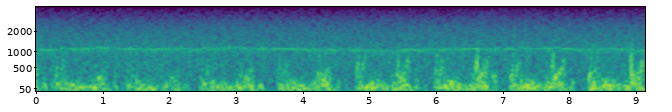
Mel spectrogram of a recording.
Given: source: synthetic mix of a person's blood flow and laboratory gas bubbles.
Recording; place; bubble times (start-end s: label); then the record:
Doppler ultrasound of blood flow; precordium
6.62-6.91 s: bubbles
From the record:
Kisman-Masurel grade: 122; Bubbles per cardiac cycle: 1 to 2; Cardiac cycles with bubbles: 10 to 50%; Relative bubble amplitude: moderate (0.250 to 0.450); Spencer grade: 2 (many but less than half of the cardiac periods contain bubble signals, singularly or in groups); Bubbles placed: anywhere in the cardiac cycle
